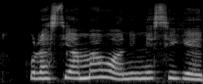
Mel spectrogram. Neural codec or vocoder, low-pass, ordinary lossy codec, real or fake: vocoder, 44.1 kHz, 128 mel bands every 256 samples, BigVGAN v2; none; none; fake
